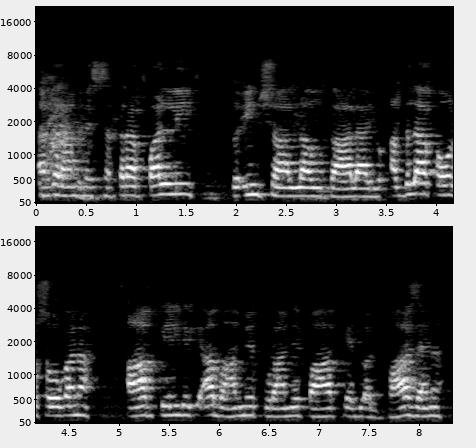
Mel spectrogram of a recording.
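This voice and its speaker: A man teaching a religious class with a Pakistani Urdu accent, slowly drilling Arabic sounds and repeating them for students. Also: high voice, fairly even intonation. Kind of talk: tajweed pronunciation lesson. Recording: roomy, dull lo-fi, loud hiss.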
